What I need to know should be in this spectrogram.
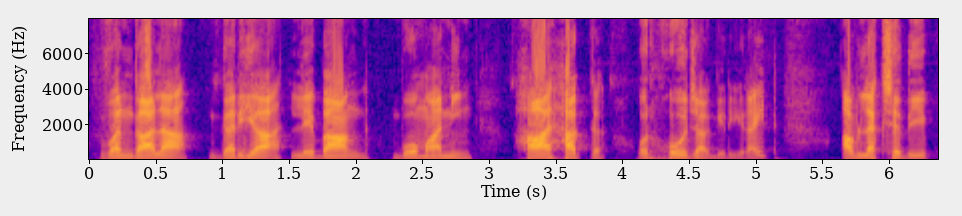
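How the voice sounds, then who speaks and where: Brief: male exam-prep teacher, slightly raised pitch, dry close mic, repeats mnemonic stories. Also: no room sound. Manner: explains slowly with stories and repeats key lines. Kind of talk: mnemonic lesson for exam students.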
